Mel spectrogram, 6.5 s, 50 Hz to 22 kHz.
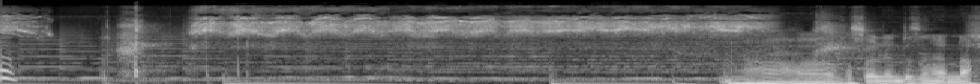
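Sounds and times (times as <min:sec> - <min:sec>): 
crickets chirping in a dense chorus: 0:01.2 - 0:05.6
speech: 0:05.6 - 0:06.5.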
